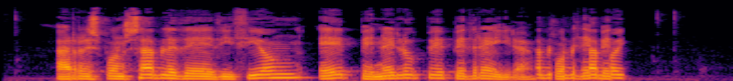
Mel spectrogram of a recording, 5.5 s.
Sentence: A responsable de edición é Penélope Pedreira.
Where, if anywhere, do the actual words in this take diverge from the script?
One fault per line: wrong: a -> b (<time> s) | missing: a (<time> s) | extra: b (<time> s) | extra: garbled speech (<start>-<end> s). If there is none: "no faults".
extra: garbled speech (4.0-4.7 s)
